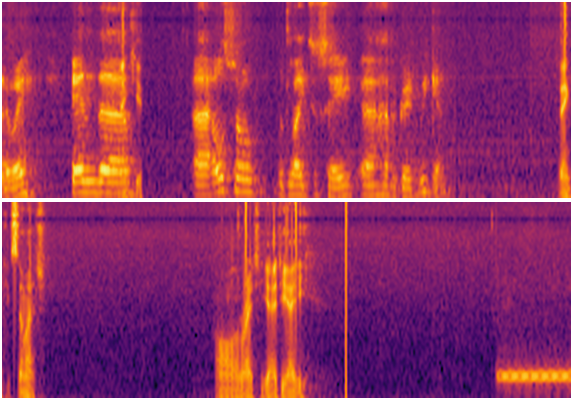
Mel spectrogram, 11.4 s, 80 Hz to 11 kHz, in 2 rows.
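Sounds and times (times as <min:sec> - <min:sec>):
speech: 0:00.0 - 0:04.6, 0:05.6 - 0:06.2, 0:07.8 - 0:08.8
steady loud telephone dial tone while placing call: 0:10.6 - 0:11.3.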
